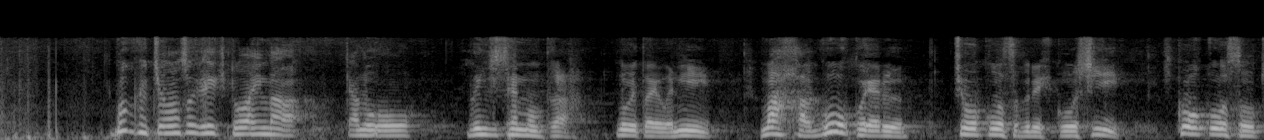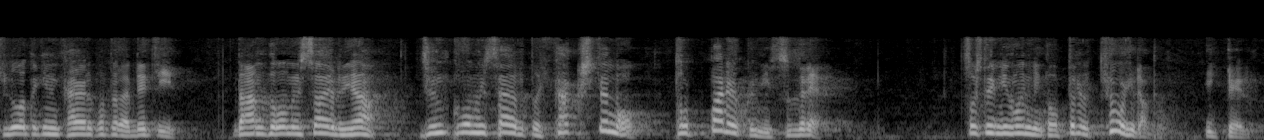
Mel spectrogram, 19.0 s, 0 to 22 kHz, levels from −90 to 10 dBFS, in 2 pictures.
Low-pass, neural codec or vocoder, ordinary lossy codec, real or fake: 7.2 kHz; codec, 16 kHz in and 24 kHz out, 1.1 kbps, FireRedTTS-2 codec; none; fake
